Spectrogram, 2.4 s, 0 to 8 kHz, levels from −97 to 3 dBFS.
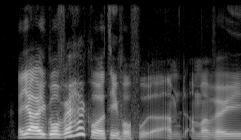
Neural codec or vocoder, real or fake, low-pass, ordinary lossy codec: none; real; none; none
